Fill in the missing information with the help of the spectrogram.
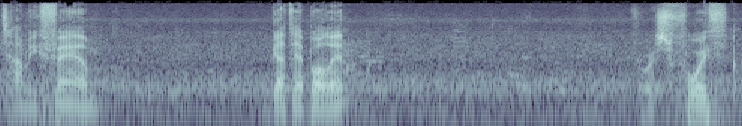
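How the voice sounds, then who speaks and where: A man's voice: fairly low pitch, steady tone, very slow, background noise. A man doing live radio play-by-play commentary of a baseball game.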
